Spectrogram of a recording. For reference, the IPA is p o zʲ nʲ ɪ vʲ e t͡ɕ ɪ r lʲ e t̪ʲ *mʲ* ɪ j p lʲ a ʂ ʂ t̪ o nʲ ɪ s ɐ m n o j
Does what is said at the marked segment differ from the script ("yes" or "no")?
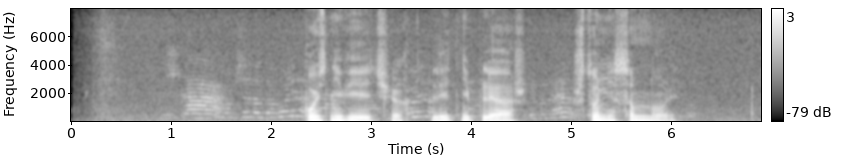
yes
